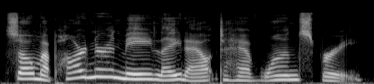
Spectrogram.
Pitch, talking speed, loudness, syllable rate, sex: 230 Hz, 175 wpm, -15 LUFS, 3.6 syllables/s, female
